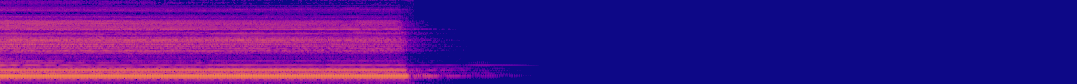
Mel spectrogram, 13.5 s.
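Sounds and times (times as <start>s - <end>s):
alto: 0.0s - 6.0s.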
